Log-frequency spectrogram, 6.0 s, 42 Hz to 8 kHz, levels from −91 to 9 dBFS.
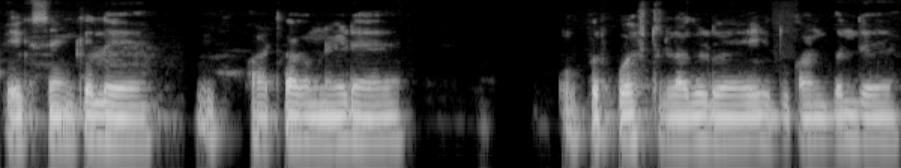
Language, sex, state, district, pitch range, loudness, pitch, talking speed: Rajasthani, male, Rajasthan, Nagaur, 100-110 Hz, -18 LUFS, 105 Hz, 110 wpm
